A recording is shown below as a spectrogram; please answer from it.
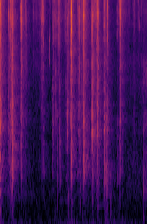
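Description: A deck of tarot cards being shuffled close by, quick irregular riffles and soft slaps of card stock in bursts, fairly quiet with no talking.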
